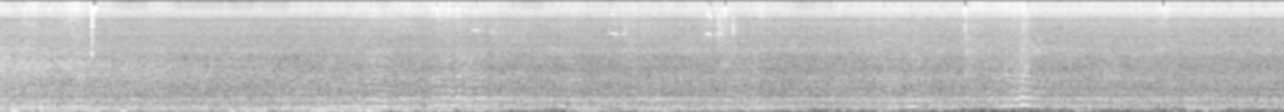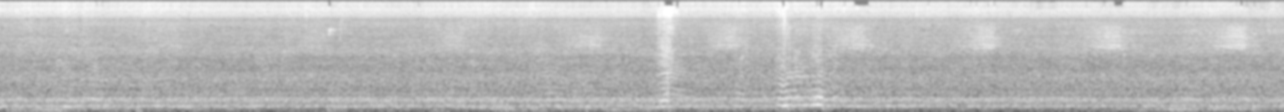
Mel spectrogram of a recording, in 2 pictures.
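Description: A dense, steady hum of many honeybees buzzing close by around a hive sitting almost on the ground, faint and continuous, with a few individual bees droning past now and then.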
